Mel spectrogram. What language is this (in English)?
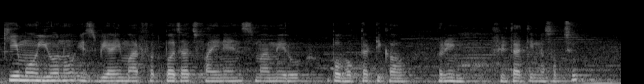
Nepali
